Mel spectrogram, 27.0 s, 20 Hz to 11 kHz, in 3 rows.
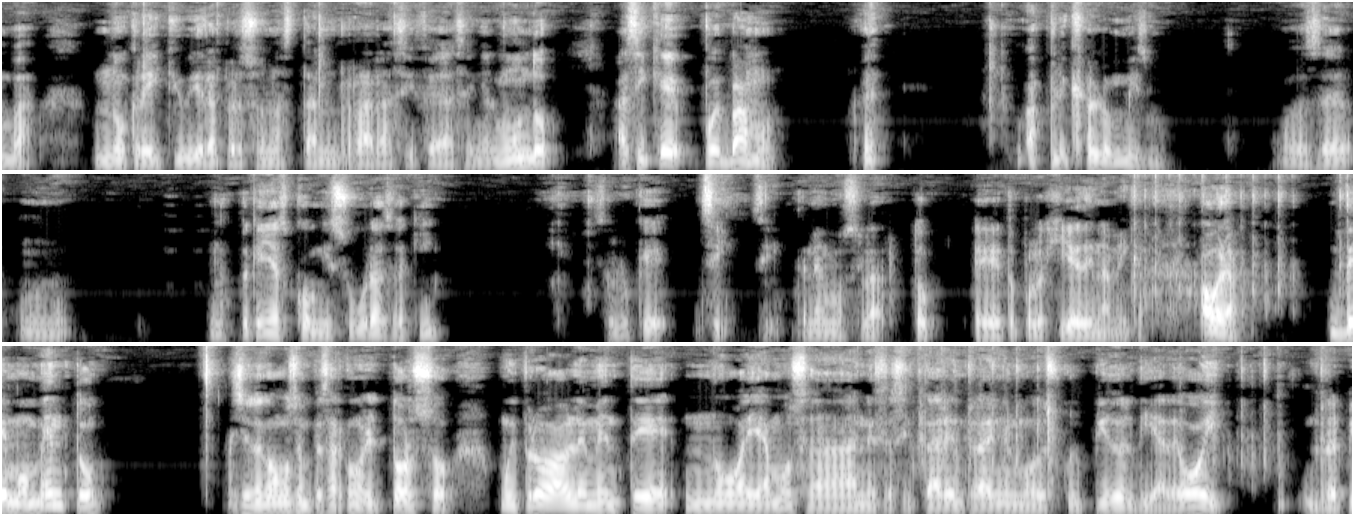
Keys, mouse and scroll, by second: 0.9 middle click, 1.5-2.5 shift+middle drag, 2.6 shift+middle click, 3.7 click, 4.8 click, 7.0 f, 7.3 click, 8.2-12.0 drag, 14.6 middle click, 16.9 KP_Subtract, 22.5 scroll up 2, 22.7 scroll down 2, 23.1 click, 23.7 click, 24.5 KP_Subtract.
